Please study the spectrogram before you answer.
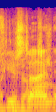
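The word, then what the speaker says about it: Fierstein: Harvey ah, Vierstein, ja, Vierstein, genau, spricht man so aus.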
